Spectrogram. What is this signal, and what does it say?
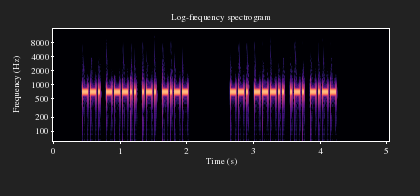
Morse code, heard as a keyed tone, about 40 wpm, 700 Hz. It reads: G8RY G8RY
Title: DXCC-100 Call Signs - 4 Characters - Repeated 2x - 40wpm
